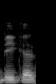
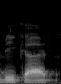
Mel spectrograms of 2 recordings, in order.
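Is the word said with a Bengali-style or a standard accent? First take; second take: standard; Bengali. First: It is said with a standard accent. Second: It is said with a Bengali-style accent.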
